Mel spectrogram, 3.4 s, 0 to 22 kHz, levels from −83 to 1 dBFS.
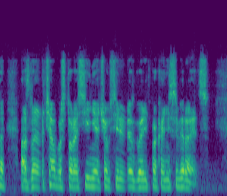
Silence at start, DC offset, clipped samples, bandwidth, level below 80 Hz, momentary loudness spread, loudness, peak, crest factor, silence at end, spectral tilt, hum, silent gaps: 0 s; under 0.1%; under 0.1%; 9 kHz; -66 dBFS; 3 LU; -21 LUFS; -6 dBFS; 16 dB; 0 s; -3.5 dB/octave; none; none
